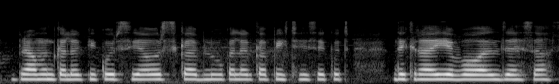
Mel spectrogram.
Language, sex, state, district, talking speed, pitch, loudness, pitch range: Hindi, female, Uttar Pradesh, Lalitpur, 205 wpm, 230 Hz, -16 LUFS, 230-235 Hz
